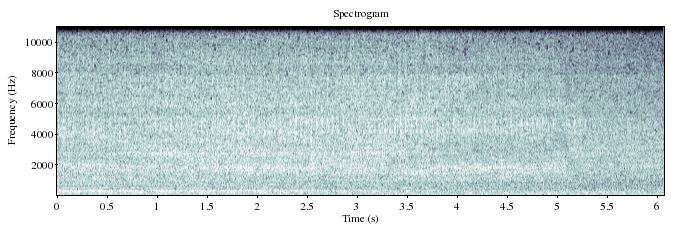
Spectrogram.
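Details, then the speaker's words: Jeep 4.0L inline-six, model year 2000 or later with split front/rear exhaust manifolds, idling cold: faint quick tick over the low rumble from an exhaust leak where the catalytic converters bolt to the manifold; worse cold, improves as parts expand when warm. "now if you don't know an exhaust leak sounds like it's kind of a ticking sound we'll see if you can hear it in this one it's always going to be worse when it's cold"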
